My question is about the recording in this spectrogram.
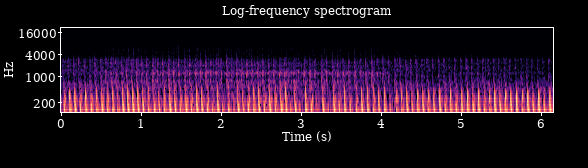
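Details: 2007 Yamaha YZ450F four-stroke, first start after replacing the cam chain and tensioner, adjusting the valves and fitting a new FMF Powercore 4 muffler: steady, evenly spaced firing pulses, deep solid exhaust, no ticking or clatter; normal idle.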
